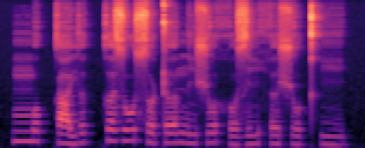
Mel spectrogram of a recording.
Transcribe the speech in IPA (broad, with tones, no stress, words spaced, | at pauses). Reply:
mːo˦˥kːa˧˩jɘ˦˥ kːə˦˥zu˦˥sʊ˧˩ ʈə˦˥ n̪i˧˩ʃʊ˦˥ hʊ˧˩zi˦˥hɘ˦˥ ʃʊ˧˩ kʰi˧˩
